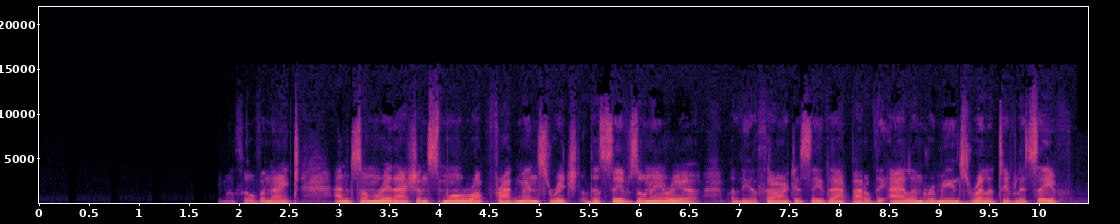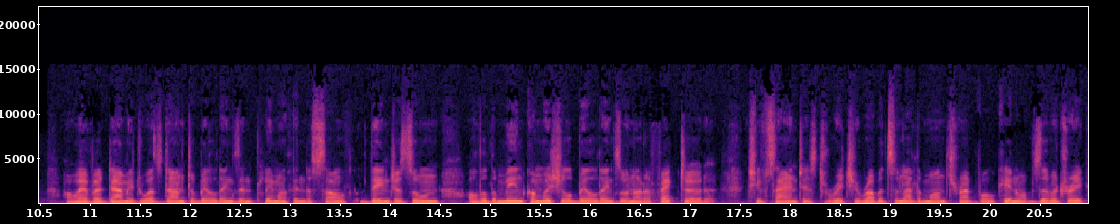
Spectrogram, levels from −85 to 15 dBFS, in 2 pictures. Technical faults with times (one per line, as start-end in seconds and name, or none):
0.00-1.79 comfort noise in place of the background
1.75-1.79 onset clipped by the voice detector
10.39-10.55 sound dropped by the voice detector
